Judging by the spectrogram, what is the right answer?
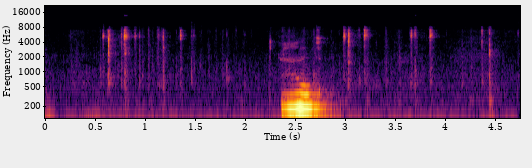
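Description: Typing on a computer keyboard, scattered light key clicks spread across the stretch with a brief spoken word in the middle, quiet and close, over a low steady hum.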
